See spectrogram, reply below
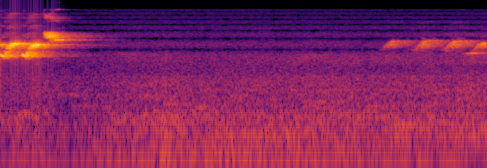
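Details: A rusty-collared seedeater gives a spirited Tui Tui song. A loud chirping phrase fades into a long quiet gap before a softer string of repeated high notes resumes.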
